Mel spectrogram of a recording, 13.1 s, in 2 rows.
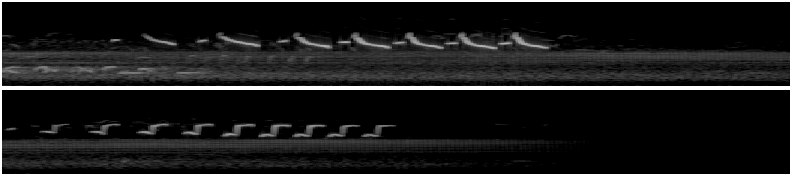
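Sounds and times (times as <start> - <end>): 
woodlark singing: 0.0 - 4.6, 6.6 - 9.8.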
